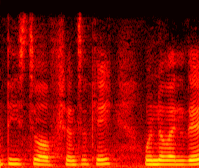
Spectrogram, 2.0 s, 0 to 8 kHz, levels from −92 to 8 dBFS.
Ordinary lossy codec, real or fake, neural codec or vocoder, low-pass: none; fake; codec, 16 kHz, 0.5 kbps, FunCodec, trained on LibriTTS, 25 frames a second; 7.2 kHz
